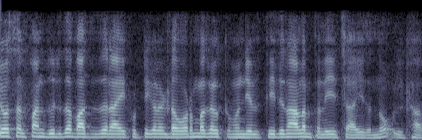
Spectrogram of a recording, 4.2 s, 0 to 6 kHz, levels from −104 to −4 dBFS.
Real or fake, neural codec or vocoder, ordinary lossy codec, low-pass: fake; autoencoder, 48 kHz, 32 numbers a frame, DAC-VAE, trained on Japanese speech; AAC, 48 kbps; 5.4 kHz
